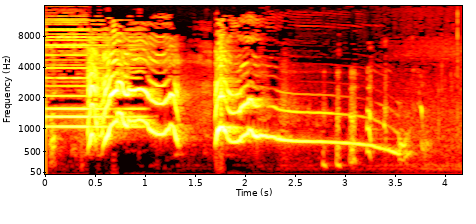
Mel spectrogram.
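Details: Pet dog singing with harmonica music: two loud wavering howls, the second drawn out and slowly falling in pitch, followed by a few soft whimpering yelps as the howl fades.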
